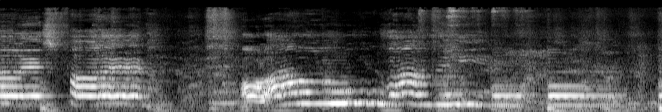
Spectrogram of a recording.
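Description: A woman singing rhythm-and-blues in a raw style over guitar, holding long notes with vibrato and swooping up into a note about three seconds in; the guitar carries on under her, steadier near the end.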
